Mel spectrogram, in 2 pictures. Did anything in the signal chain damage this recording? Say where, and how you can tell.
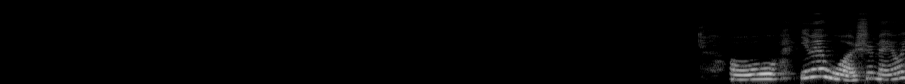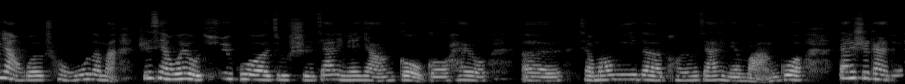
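Yes. The speech sounds rough and slightly doubled for the whole clip. This is channel delay (comb filtering): at the driver or buffer stage, one channel lags by around 20 ms, and the mono sum cancels at evenly spaced frequencies starting near 30 Hz.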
